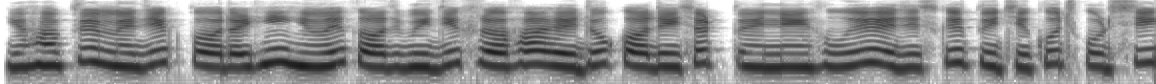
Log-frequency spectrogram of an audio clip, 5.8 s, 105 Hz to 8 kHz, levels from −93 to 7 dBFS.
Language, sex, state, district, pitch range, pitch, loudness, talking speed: Hindi, female, Bihar, West Champaran, 255-295 Hz, 275 Hz, -13 LUFS, 240 wpm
